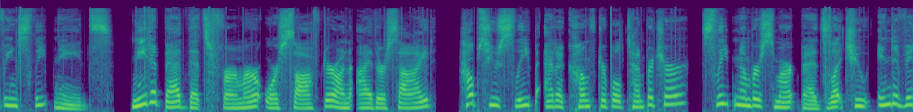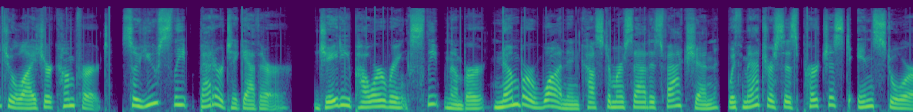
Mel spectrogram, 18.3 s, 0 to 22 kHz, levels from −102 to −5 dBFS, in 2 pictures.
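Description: A speech clip with word clock ticks from 0.12 s to 18.27 s. Sharp ticks recur about every 40 ms, some four hundred in all. The receiving device runs unlocked to the sender's clock, off by roughly 500 ppm, so one sample slips at each crossing.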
